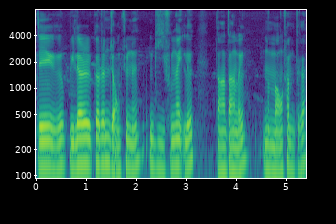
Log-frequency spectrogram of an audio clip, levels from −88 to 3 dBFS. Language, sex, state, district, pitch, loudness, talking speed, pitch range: Wancho, male, Arunachal Pradesh, Longding, 125 Hz, -18 LUFS, 155 wpm, 115-130 Hz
